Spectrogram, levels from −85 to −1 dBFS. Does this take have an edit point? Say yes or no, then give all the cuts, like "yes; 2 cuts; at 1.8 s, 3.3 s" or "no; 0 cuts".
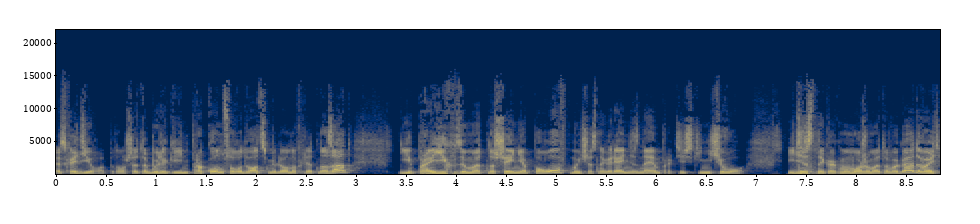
no; 0 cuts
